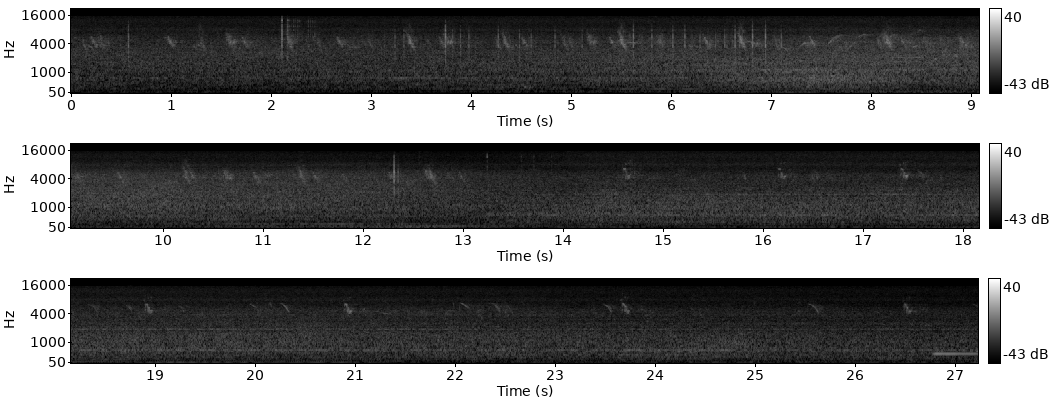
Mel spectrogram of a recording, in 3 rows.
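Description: EF64 electric locomotive hauling E493-series cars, its running noise swelling to a peak about seven or eight seconds in and then settling to a steady rumble. Short high chirps sound all through it.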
